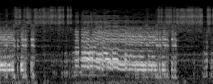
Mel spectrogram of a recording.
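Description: Heavily effects-processed, warbling cartoon-voice audio, its pitch wobbling like a bleat. It comes in two bursts with short gaps, the second and longer one about a second in.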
